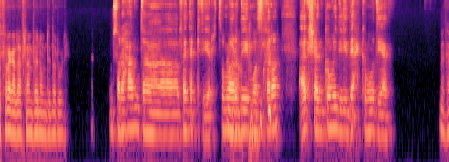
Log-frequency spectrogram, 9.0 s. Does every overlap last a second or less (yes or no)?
yes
